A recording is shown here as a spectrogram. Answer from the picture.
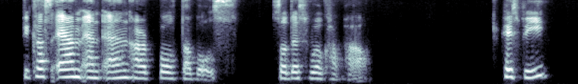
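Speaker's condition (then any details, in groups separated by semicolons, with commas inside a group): No condition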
